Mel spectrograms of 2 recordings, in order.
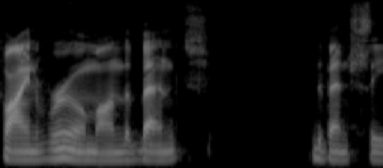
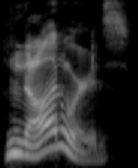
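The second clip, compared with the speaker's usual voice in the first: excited cheer; 6 semitones higher, 5 dB louder than usual. Acted. Character cheering.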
